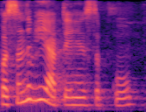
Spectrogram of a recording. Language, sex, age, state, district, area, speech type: Hindi, female, 30-45, Uttar Pradesh, Prayagraj, rural, spontaneous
